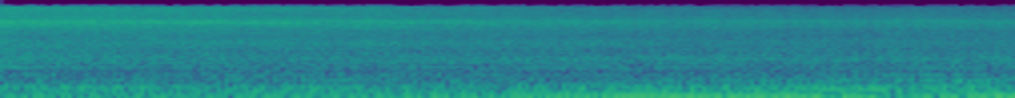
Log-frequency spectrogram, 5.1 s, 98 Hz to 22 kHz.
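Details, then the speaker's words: 1964 Chevelle Malibu convertible V8 idling as the lifters pump up: steady, even low rumble, exhaust sounds good with no leaks and no smoke; normal idle. "see what it sounds like once they get all pumped up the exhaust sounds good don't hear any leaks don't see any smoke"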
